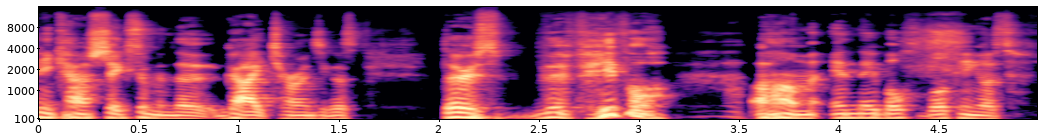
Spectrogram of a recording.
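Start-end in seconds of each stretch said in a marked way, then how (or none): 2.0-3.2 higher, louder, slow stammered alert; alarmed boy. Acted. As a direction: warn the guard, raised voice. Boy alerts guard to figures.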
